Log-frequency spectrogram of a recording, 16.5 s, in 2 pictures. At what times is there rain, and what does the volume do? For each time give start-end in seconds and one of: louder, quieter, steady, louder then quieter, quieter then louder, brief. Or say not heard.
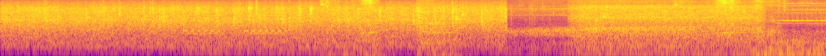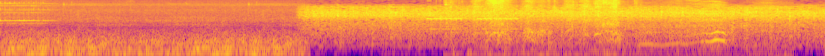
0.0-16.4 steady.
